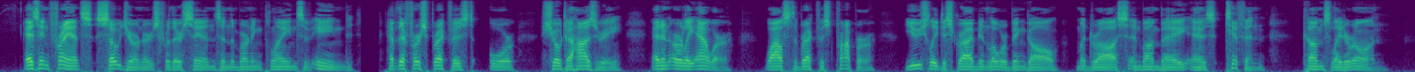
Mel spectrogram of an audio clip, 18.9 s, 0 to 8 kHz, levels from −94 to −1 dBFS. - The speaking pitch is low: Yes, low, 115 Hz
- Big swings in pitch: No, average, 2.7 semitones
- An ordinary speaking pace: No, slow, 130 wpm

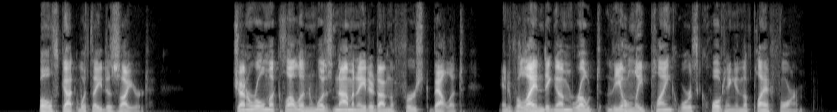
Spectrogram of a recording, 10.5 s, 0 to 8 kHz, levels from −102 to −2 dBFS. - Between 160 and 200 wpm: No, average, 140 wpm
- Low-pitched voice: Yes, low, 105 Hz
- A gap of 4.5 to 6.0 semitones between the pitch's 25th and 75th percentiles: No, average, 3.2 semitones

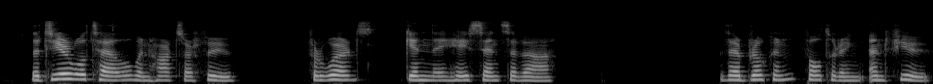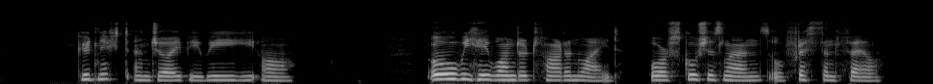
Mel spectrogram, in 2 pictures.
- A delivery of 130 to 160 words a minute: Yes, average, 140 wpm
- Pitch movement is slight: Yes, narrow, 2.2 semitones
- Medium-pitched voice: No, high, 195 Hz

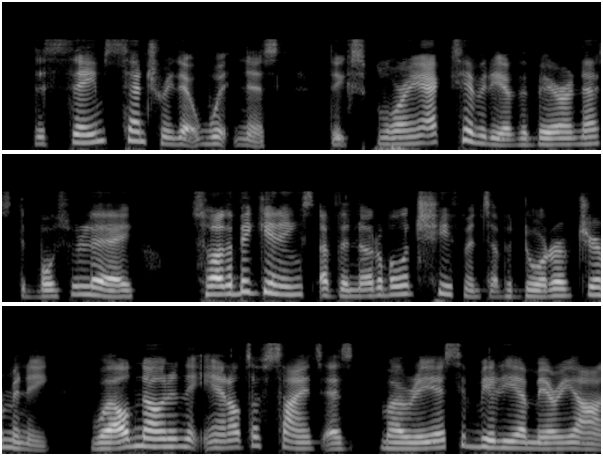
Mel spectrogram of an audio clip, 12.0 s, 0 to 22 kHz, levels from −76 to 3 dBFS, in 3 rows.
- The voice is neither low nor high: Yes, medium, 180 Hz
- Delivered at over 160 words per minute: Yes, average, 180 wpm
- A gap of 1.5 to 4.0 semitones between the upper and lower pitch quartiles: No, average, 4.4 semitones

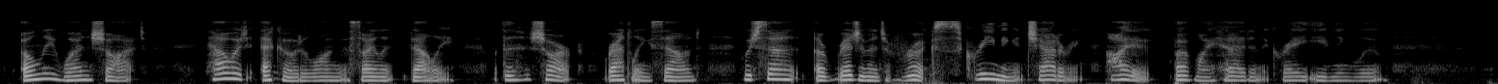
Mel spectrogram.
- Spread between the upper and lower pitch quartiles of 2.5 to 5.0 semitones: Yes, average, 3.2 semitones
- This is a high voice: Yes, high, 195 Hz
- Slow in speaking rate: Yes, slow, 130 wpm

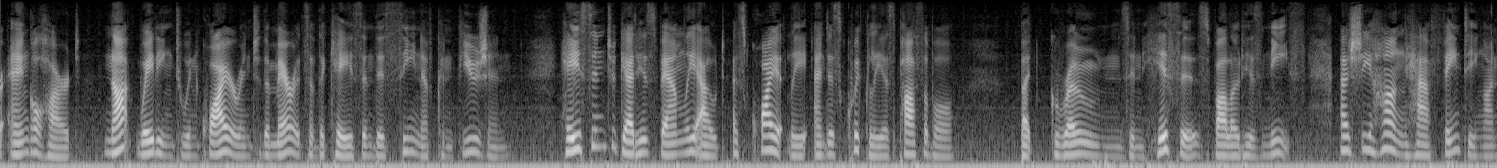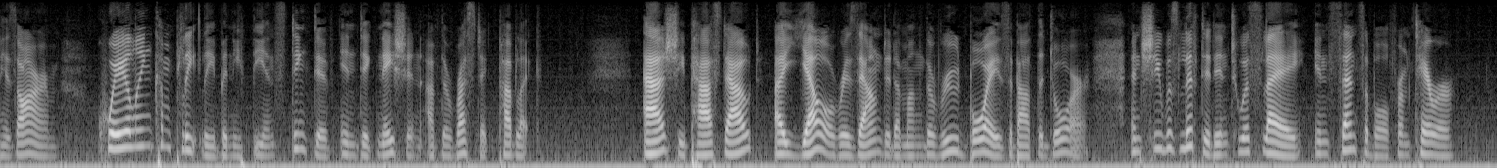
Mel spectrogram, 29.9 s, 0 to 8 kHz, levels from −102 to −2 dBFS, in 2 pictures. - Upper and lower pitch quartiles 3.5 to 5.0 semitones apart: Yes, average, 4.4 semitones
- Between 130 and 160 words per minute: Yes, average, 155 wpm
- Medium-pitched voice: Yes, medium, 155 Hz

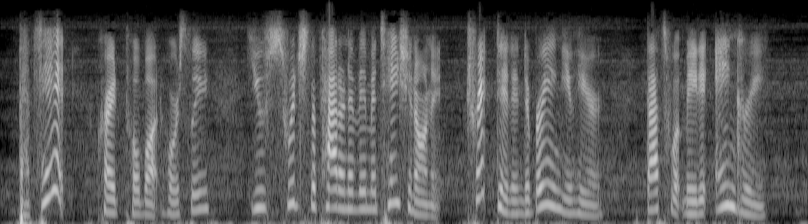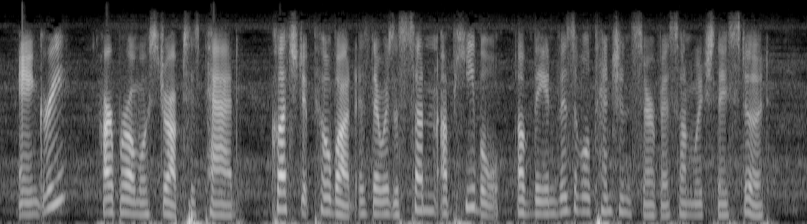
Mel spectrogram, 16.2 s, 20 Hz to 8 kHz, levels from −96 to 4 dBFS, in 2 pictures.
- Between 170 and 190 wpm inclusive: Yes, average, 180 wpm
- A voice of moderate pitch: Yes, medium, 180 Hz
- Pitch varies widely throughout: Yes, wide, 6.1 semitones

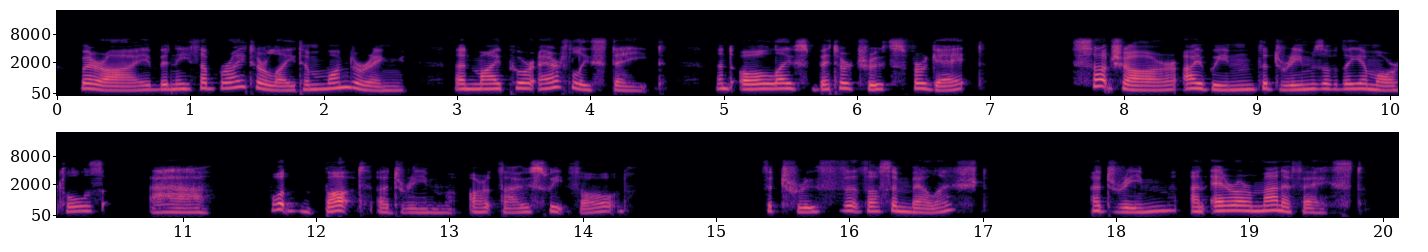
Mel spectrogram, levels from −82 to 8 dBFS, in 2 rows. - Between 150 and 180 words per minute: No, average, 140 wpm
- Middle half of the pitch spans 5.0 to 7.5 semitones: No, average, 4.3 semitones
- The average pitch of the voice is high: Yes, high, 195 Hz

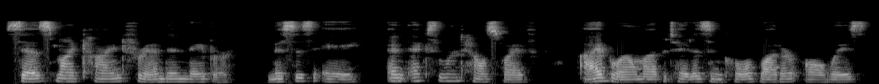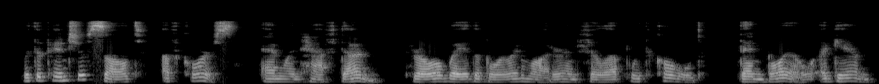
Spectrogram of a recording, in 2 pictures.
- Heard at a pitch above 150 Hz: No, low, 125 Hz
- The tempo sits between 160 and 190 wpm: No, average, 140 wpm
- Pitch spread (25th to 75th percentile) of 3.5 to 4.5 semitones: No, average, 3.0 semitones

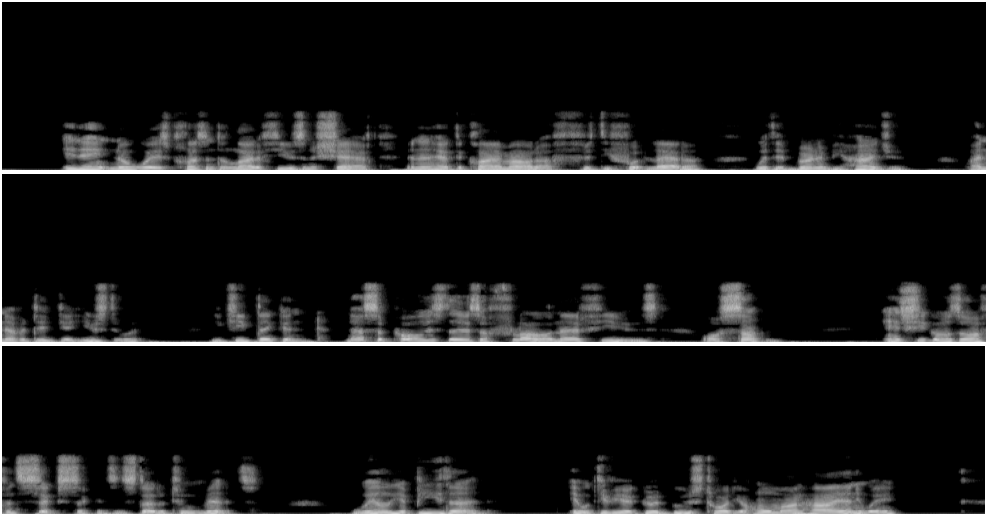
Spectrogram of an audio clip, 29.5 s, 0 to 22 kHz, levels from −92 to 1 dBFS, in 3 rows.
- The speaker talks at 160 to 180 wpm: No, average, 150 wpm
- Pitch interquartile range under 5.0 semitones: No, wide, 5.6 semitones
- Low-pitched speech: Yes, low, 130 Hz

